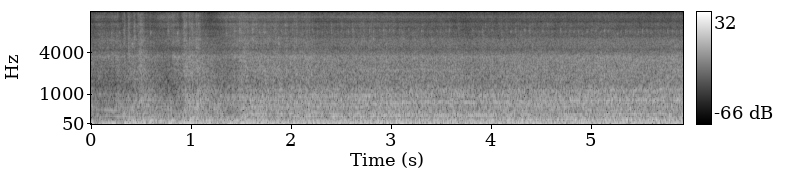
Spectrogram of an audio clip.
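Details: Jeep CJ-7, fed fuel into the carburetor in cold wind. Heavy, lumpy idle with uneven stumbles and one cylinder dead. Misfire from a disconnected spark plug wire.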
